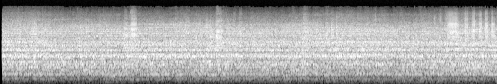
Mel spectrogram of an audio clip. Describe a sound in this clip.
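A large stadium crowd roars, chants and sings steadily all around.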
